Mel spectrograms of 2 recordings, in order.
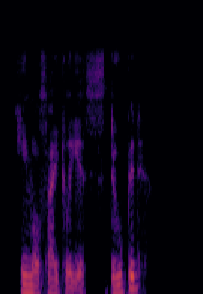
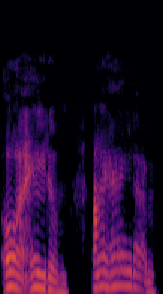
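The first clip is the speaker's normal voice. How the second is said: high, loud sneering imitation of a complainer; mock whiny complaint; 8 semitones higher, 7 dB louder than usual. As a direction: whine it like a spoiled critic. Mocking the YouTuber.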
